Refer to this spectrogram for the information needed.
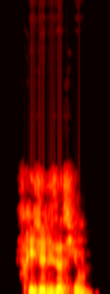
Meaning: winterization
- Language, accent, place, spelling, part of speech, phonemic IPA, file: French, France, Lyon, frigélisation, noun, /fʁi.ʒe.li.za.sjɔ̃/, LL-Q150 (fra)-frigélisation.wav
